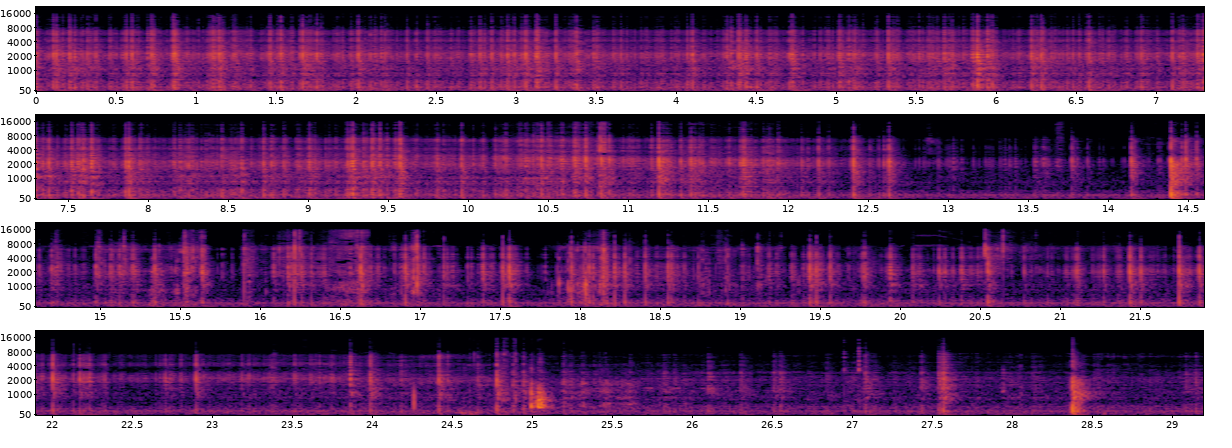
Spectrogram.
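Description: Aluminium foil being crinkled and handled: dense, irregular crackling for the first dozen seconds, then sparser sharp crinkles and clicks.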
